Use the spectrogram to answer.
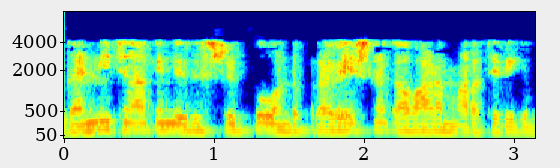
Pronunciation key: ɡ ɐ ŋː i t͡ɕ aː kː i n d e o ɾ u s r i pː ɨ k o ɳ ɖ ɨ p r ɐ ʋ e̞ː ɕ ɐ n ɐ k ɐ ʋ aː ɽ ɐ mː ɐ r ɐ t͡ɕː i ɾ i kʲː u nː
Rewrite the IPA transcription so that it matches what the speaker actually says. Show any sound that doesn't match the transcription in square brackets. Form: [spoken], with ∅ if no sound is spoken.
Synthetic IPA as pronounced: ɡ ɐ [ɳː] i t͡ɕ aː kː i n d e o ɾ u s r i pː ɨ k o ɳ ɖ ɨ p r ɐ ʋ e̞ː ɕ ɐ n ɐ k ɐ ʋ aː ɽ ɐ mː ɐ r ɐ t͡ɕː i ɾ i kʲː u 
